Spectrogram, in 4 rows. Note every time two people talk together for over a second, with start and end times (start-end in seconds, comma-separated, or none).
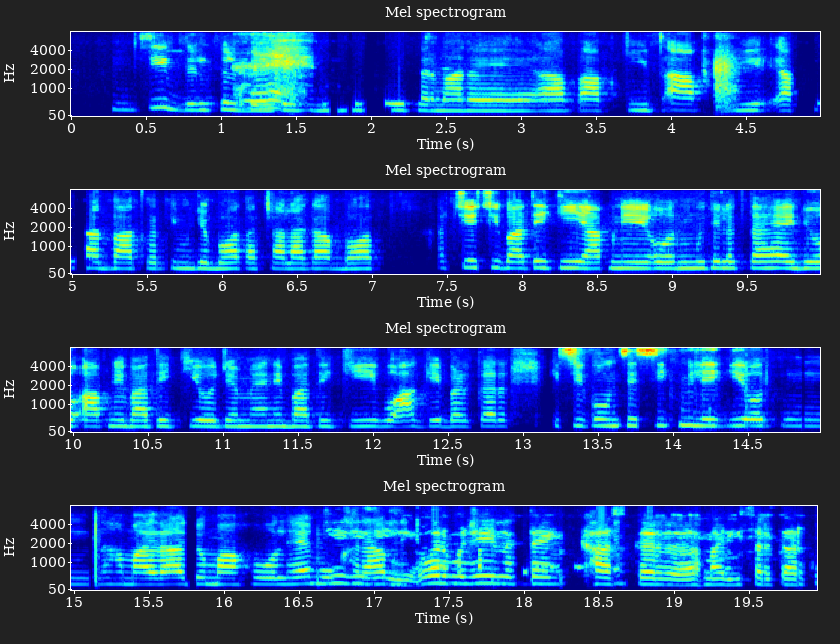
16.7-18.5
